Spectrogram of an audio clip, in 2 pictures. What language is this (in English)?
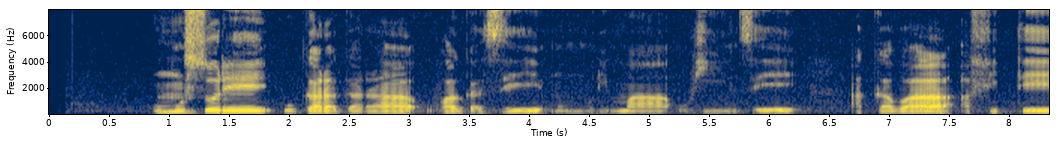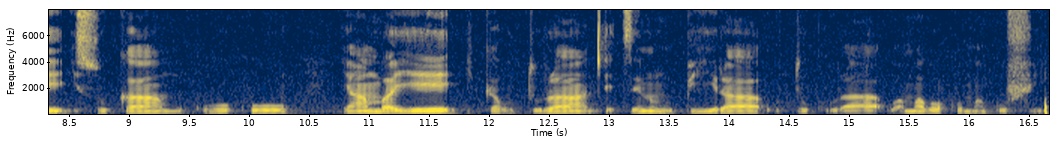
Kinyarwanda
